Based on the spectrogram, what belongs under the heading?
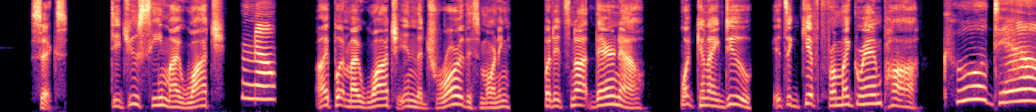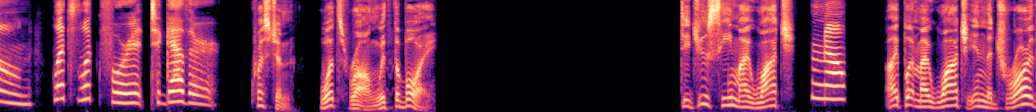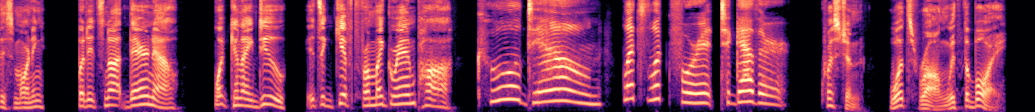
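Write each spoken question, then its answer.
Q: Question, what's wrong with the boy?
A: He can't find his watch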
